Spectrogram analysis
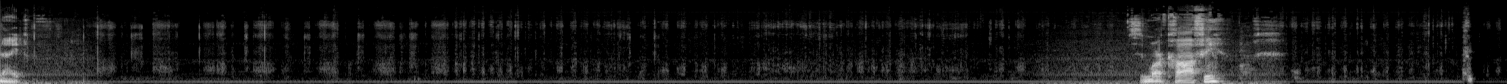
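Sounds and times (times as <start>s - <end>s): steady low hum: 0.0s - 1.1s, 10.0s - 14.6s
needle file scraping: 0.0s - 15.0s.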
